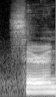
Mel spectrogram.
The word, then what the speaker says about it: Seren: Sarin not serene.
